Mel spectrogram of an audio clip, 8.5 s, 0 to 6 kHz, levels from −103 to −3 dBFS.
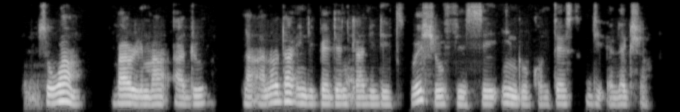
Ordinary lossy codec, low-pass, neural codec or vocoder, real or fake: none; 5.4 kHz; vocoder, 22.05 kHz, 80 mel bands, Vocos; fake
